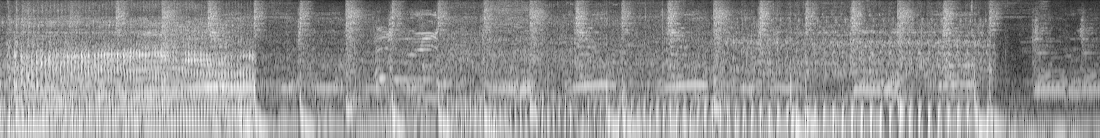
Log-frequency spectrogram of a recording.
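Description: Small automatic scooter's engine revving as it pulls away, for about two seconds. Then background music with a steady beat and a melody.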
